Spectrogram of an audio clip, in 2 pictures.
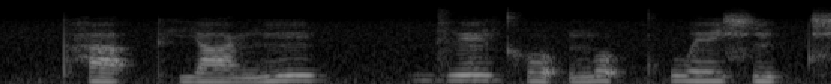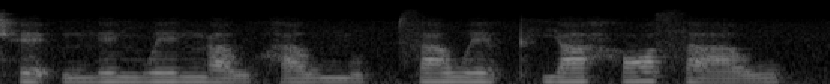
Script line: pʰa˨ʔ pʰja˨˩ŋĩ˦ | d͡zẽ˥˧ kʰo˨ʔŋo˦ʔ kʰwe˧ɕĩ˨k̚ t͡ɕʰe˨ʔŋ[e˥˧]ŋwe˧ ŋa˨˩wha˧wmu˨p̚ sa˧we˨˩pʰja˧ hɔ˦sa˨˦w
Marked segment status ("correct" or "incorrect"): incorrect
